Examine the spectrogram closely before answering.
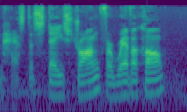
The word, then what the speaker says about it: Revachol: But someone has to stay strong for Revachol. He pronounces Revachol with a hard K, unlike other people.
